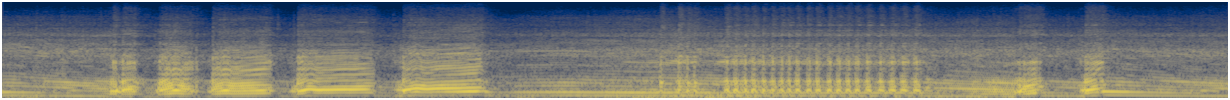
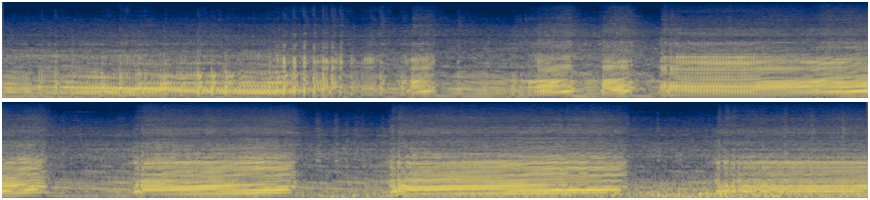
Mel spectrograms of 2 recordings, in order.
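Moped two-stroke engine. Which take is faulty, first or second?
first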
